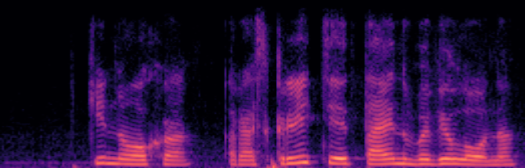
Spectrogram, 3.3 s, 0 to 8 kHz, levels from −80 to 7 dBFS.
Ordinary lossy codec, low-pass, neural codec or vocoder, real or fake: Opus, 16 kbps; 7.2 kHz; none; real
